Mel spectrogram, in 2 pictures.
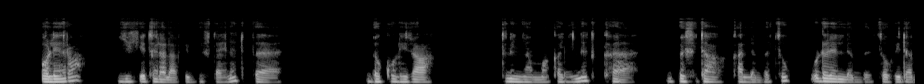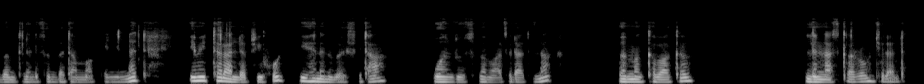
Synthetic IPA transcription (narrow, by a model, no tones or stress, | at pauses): kʼo̞leɾa | jɪhjɛt̪ʰəlalafibəʃɪ̥t̪ʰajnət̪bə | bəkʰoleɾa | t̪ʰɨnɨɲːaamːakʰʼaɲːɪnːət̪kʰə | bəʃɪ̥t̪ʰakʰalːəbːət̪səw | wɔd̪ələlːəbːət̪səwhed̪abəmɨt̪nəd̪ɨfɨbːət̪amːakʰʼaɲːɪnːət̪ | jɛmːit̪ʰːəlalːəfsiho̞njɪhɨnɨnbəʃɪt̪ʰa | wɔnzot͡ʃbəmasʼd̪at̪ʰɨnːa | bəməkʰːəβakʰəβ | lɨnːaskʼərːəwnt͡ʃɪla̰lːən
